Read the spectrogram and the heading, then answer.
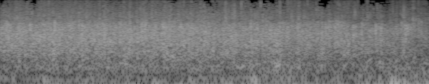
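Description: An audience applauds the Daejeon joint choir steadily. It is a dense, even wash of many hands clapping that holds loud for the full five seconds and eases slightly near the end, with no voices on top.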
